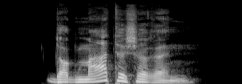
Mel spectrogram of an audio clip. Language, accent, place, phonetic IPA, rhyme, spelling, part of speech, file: German, Germany, Berlin, [dɔˈɡmaːtɪʃəʁən], -aːtɪʃəʁən, dogmatischeren, adjective, De-dogmatischeren.ogg
- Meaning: inflection of dogmatisch: 1. strong genitive masculine/neuter singular comparative degree 2. weak/mixed genitive/dative all-gender singular comparative degree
